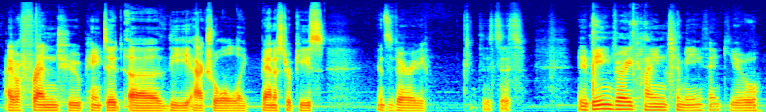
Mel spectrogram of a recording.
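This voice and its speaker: Low, soft-spoken calm streamer. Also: a little slow. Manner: soft, calming, rambling with many fillers. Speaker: crafting streamer. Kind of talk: casual livestream chat while beading.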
